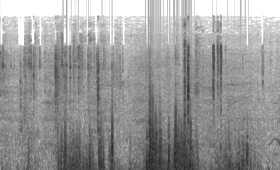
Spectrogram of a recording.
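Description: Wind gusting across the microphone, with surges of buffeting about a second in and again past the middle, and a few light clicks and knocks from handling gear.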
